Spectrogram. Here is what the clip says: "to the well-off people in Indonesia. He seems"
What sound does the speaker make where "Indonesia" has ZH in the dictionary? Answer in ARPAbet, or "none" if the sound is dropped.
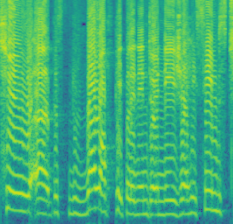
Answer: ZH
